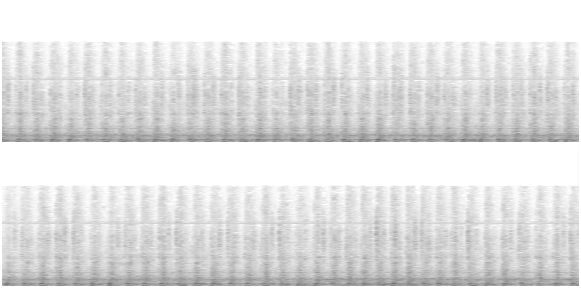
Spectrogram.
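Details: CNY computerized embroidery machine test-stitching. Even, regular needle clatter at about three strokes per second, no knocks or grinding. It finishes one color and the technician calls it very good.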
